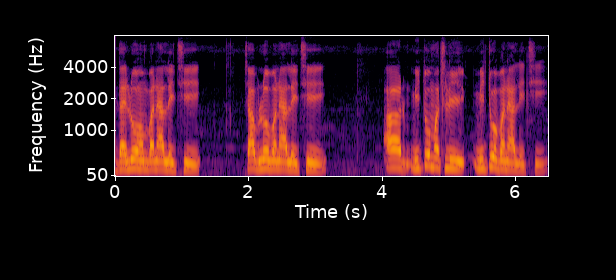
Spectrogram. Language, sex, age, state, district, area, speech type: Maithili, male, 45-60, Bihar, Saharsa, urban, spontaneous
